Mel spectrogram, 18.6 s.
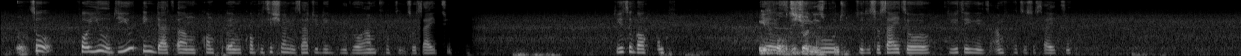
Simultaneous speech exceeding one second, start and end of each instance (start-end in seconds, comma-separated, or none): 11.4-12.6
